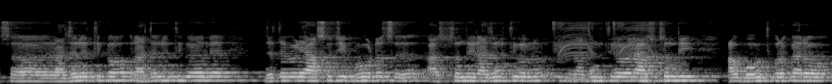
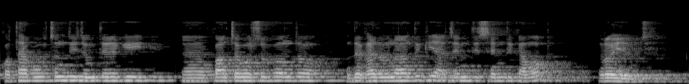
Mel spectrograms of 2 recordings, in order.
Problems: background sounds at intervals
